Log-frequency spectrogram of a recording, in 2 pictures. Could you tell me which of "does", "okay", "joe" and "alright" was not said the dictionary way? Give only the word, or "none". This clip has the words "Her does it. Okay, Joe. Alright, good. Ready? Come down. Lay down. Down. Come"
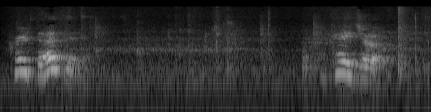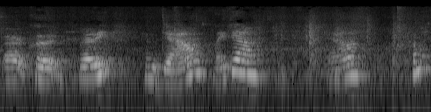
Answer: alright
